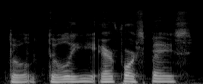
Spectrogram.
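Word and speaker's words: Thule: Duly I I can't pronounce their name. Douly Air Force Base.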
